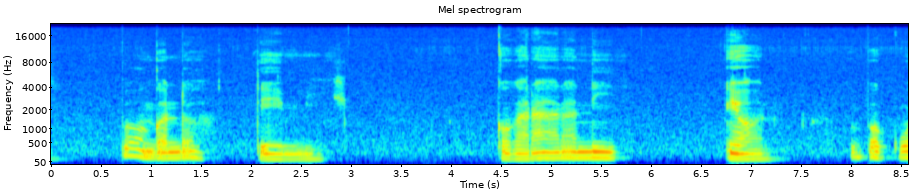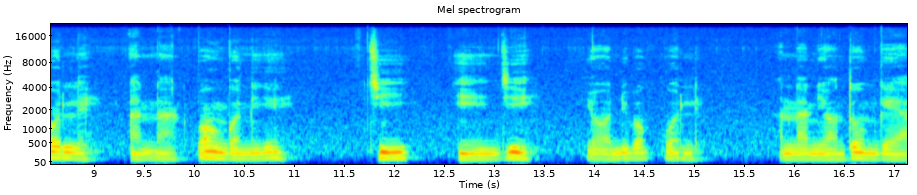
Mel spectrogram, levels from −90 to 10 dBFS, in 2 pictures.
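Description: A speech recording with no audible technical fault anywhere in the signal.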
